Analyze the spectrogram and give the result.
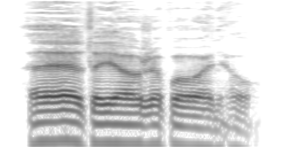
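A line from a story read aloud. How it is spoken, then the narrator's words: Grim chuckle. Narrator (Russian): мрачно усмехнулся монах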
